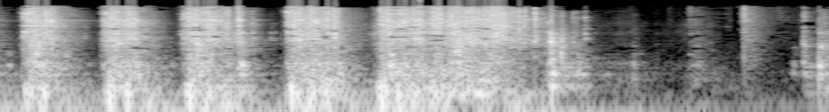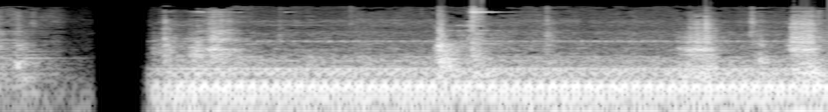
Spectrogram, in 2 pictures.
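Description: Socket ratchet cranking a suspension bolt, rapid strokes about four a second that stop about two seconds in, followed by a few light clicks. A steady mechanical hum starts suddenly just before the four-second mark and carries on, with faint metallic clinks over it.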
